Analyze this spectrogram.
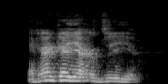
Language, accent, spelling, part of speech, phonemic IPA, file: French, Canada, ragaillardir, verb, /ʁa.ɡa.jaʁ.diʁ/, LL-Q150 (fra)-ragaillardir.wav
- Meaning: to cheer up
